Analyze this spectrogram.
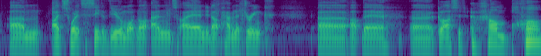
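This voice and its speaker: In a southern English accent, a man at medium pitch speaks at a fairly slow pace with monotone, flat intonation. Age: 20s. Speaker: vlogger. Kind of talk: casual vlog talk. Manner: hesitant, many fillers.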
